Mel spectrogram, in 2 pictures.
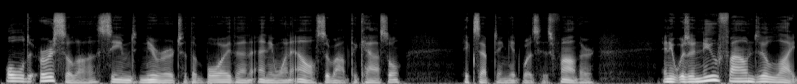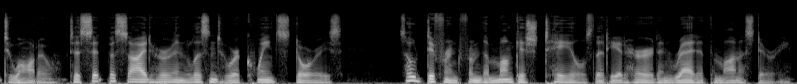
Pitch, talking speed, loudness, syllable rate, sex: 100 Hz, 190 wpm, -19 LUFS, 5.5 syllables/s, male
